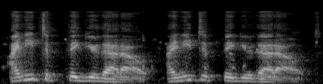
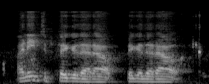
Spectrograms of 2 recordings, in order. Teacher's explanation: many Americans do kind of drop that Y sound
